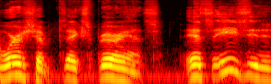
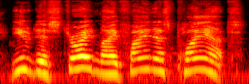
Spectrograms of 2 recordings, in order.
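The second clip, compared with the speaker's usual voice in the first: mildly outraged gardener, higher pitch; upset exclamation; 6 semitones higher than usual. A narrator's reading. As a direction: exclaim it high in storyteller's reproach. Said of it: "he exclaimed".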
